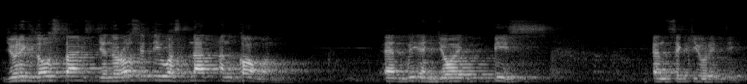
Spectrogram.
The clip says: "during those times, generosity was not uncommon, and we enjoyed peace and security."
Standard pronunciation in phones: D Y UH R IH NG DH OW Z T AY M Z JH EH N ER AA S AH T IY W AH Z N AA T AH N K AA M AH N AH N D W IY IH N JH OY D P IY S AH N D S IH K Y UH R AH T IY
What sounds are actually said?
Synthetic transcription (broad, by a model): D Y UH R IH NG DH OW S T AY M S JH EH N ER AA S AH T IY W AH S N AA T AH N K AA M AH N AH N D W IY IH N JH OY D P IY S AH N D S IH K Y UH R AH T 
